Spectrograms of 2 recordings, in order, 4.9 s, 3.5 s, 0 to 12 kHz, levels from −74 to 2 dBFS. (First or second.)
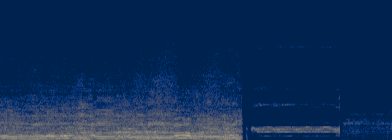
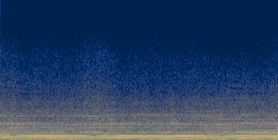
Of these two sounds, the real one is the second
